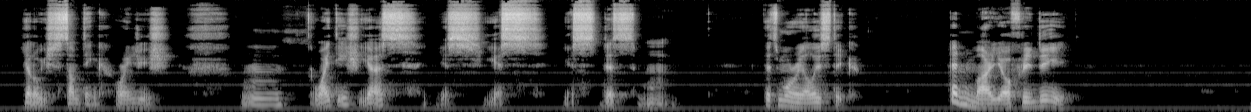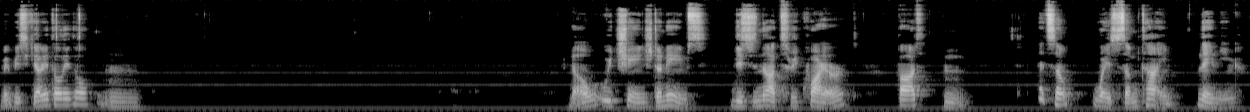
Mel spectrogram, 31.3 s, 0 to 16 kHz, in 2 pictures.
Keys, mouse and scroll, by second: 6.6-8.6 middle drag, 15.2 Tab, 16.7 s, 19.8 a, 20.3 Escape, 21.7 Escape, 22.5-23.5 middle drag, 26.3-28.9 drag, 29.3 BackSpace, 29.5 BackSpace, 29.8 BackSpace.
